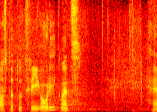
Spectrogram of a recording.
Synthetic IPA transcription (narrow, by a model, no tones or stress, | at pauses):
ost̪ɑt̪ːut̪riːɡ̥uliːkmet̪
